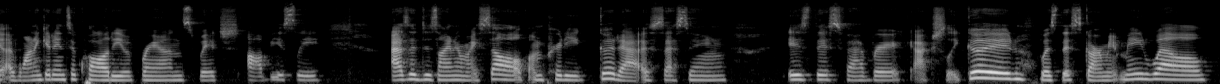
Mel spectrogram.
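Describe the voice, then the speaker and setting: A woman's voice: mid-range voice, vocal fry, fairly bright tone. A woman in her thirties hosting her own podcast, chatting alone in an upbeat, rambling way. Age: 30s. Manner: chatty, lots of fillers and restarts, upbeat. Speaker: podcast host. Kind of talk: solo podcast chat.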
